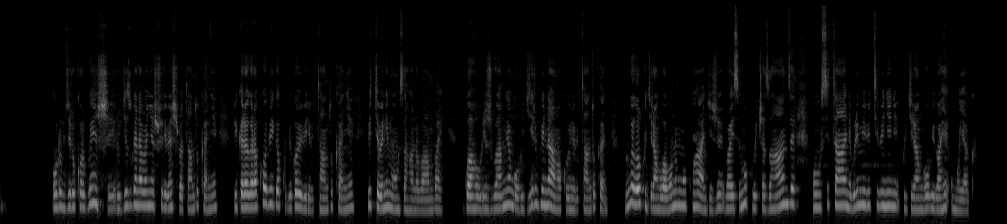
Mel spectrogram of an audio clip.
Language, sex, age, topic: Kinyarwanda, female, 18-24, education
